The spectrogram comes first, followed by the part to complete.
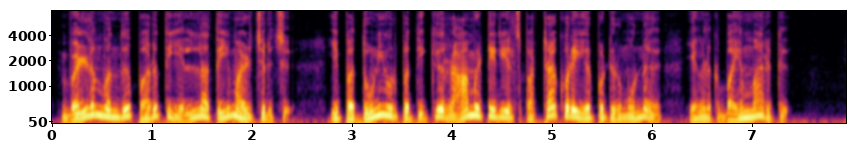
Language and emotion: Tamil, fearful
